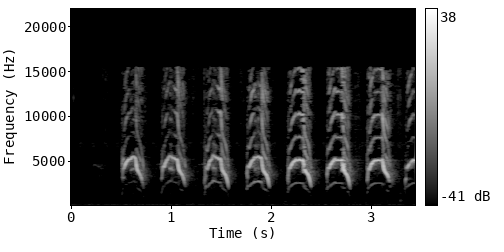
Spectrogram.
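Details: Bar-winged Prinia, a young male used as a model for training other birds, repeats a high arched whistled note eight times at a steady pace of a little over two per second, with a quiet background.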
